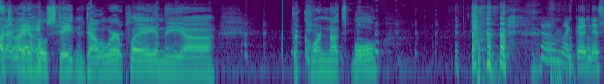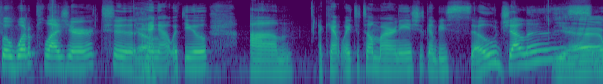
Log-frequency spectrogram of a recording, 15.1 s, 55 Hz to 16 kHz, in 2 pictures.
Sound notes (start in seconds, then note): 4.8 people laughing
